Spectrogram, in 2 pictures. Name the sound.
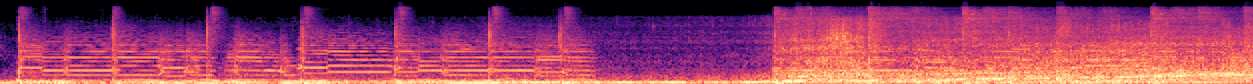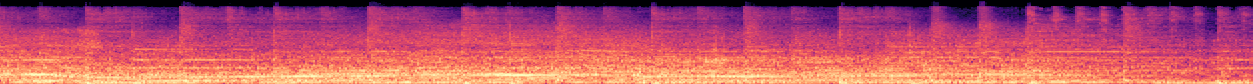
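Crusher Camaro car engine misfiring during drag strip run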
